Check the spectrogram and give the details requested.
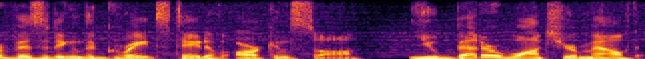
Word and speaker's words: Arkansas: You have to say the silent s correctly or you might offend the entire government.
